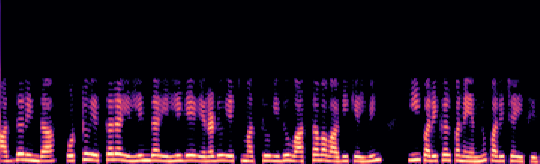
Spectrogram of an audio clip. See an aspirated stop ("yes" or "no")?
no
